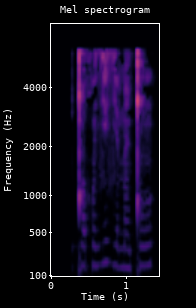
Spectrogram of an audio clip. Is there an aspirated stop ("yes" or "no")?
no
